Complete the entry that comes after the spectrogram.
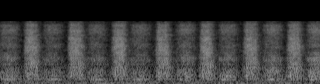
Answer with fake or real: fake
